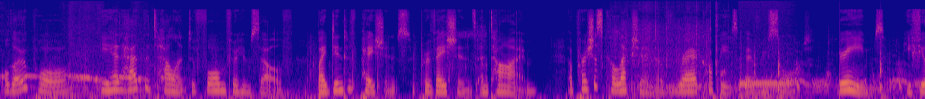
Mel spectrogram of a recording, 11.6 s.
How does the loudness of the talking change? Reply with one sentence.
The volume of the talking stays about the same.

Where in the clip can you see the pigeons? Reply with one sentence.
You can hear the pigeons from 0.0 to 2.3 s and from 7.5 to 11.5 s.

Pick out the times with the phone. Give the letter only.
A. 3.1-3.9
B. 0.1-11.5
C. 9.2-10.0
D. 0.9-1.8
C.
